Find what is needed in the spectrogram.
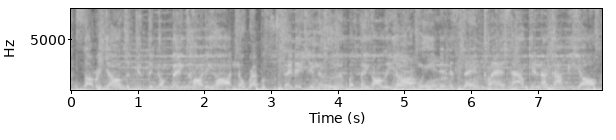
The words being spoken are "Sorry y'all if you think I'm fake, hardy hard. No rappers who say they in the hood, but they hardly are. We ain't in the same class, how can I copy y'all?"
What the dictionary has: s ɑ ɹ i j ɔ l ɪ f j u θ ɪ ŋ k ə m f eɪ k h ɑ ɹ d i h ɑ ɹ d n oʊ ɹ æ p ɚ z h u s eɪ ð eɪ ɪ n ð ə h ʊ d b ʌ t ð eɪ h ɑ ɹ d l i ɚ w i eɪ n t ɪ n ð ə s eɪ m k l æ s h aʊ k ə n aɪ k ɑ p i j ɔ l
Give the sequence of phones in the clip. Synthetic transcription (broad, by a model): s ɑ ɹ i j ɔ l ɪ f j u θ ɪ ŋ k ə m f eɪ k h ɑ ɹ d i h ɑ ɹ d n oʊ ɹ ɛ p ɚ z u s eɪ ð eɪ ɪ n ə h ʊ d b ʌ t ð eɪ h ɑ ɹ l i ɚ w i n ɪ n ð ə s eɪ m k l æ s h aʊ k ə n aɪ k ɑ p i j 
